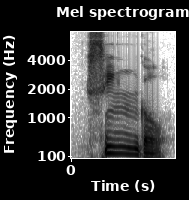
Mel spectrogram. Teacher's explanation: The ng makes the nasal ng sound plus the hard g.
